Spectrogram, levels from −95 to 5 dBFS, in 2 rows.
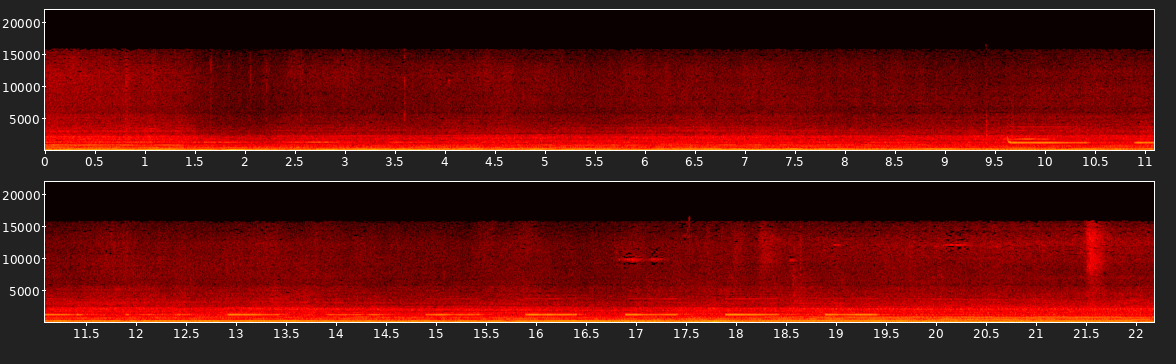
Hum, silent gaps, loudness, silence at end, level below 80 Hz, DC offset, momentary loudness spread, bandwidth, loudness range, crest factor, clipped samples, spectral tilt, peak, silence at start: none; none; -41 LUFS; 0 s; -48 dBFS; 0.5%; 4 LU; 16 kHz; 3 LU; 14 dB; under 0.1%; -7 dB/octave; -26 dBFS; 0 s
